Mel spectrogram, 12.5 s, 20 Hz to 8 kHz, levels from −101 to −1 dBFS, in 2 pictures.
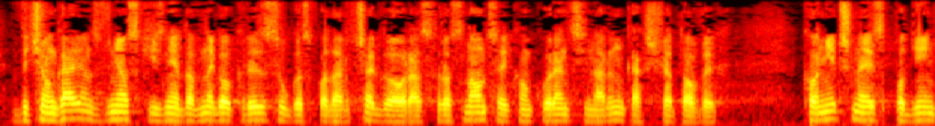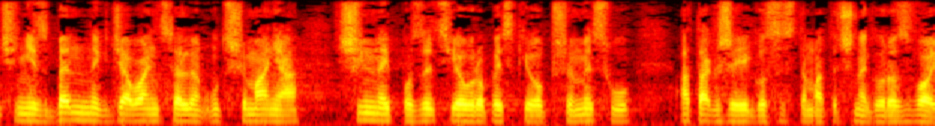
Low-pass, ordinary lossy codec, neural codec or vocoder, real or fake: none; none; none; real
